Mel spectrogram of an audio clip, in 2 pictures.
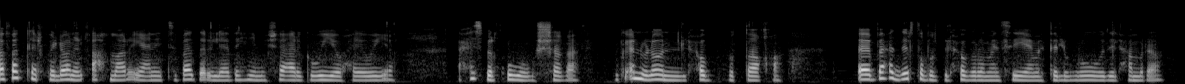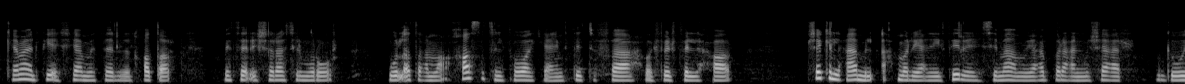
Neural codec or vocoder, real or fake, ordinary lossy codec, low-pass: none; real; none; none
